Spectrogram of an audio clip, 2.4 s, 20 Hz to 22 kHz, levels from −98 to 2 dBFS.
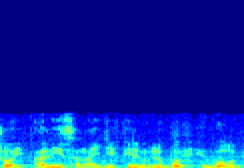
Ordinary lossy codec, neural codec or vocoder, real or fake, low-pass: MP3, 64 kbps; none; real; 7.2 kHz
